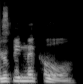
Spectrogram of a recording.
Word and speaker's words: Droopy McCool: Is the Yep, right Droopy pronunciation? Droopy McCool.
